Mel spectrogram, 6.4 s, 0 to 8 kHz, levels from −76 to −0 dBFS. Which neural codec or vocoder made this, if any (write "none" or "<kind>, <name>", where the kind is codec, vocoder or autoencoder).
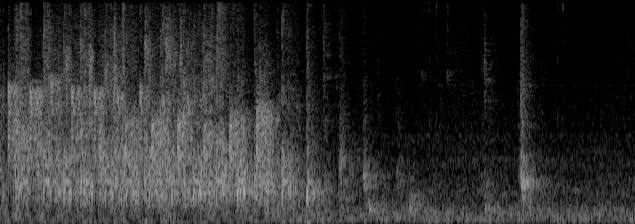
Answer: none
